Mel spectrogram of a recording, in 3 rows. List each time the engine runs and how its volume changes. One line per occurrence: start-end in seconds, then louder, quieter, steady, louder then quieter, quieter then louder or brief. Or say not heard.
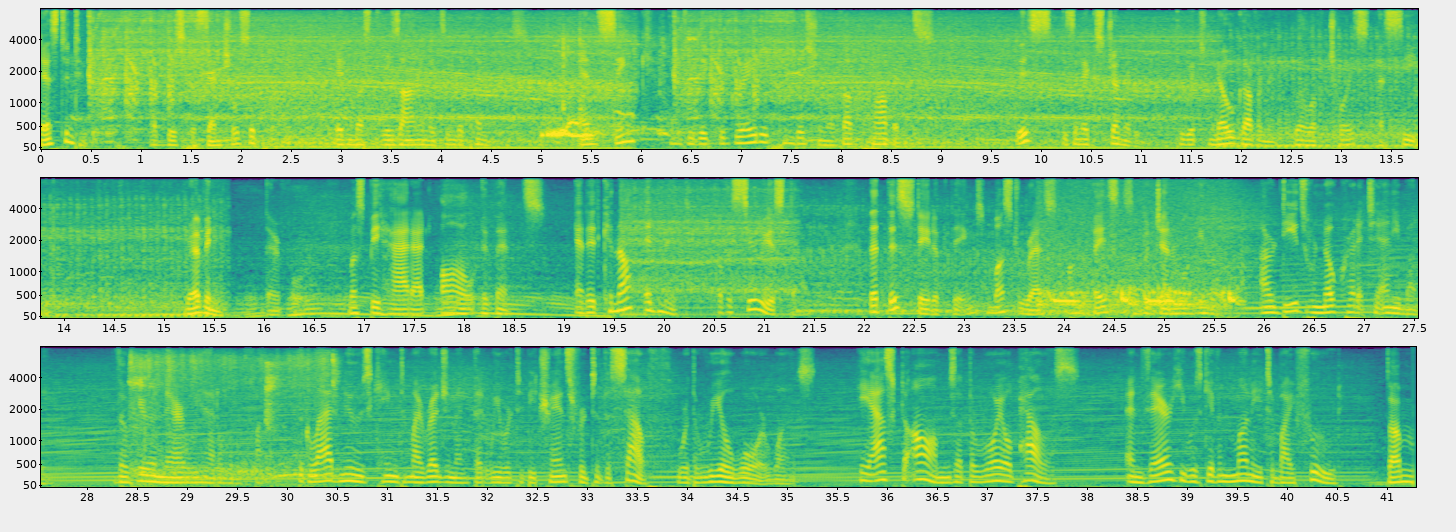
0.0-41.2 quieter.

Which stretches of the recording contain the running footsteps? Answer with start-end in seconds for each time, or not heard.
not heard.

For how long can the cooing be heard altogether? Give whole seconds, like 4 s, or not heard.
6 s.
